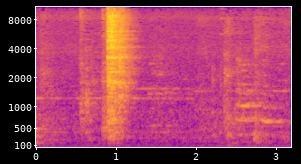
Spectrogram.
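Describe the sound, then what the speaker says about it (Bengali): A wok used for boiling eggs is lifted off the stove with a sharp metallic clank near the start, followed by quieter scrapes and soft knocks of kitchen handling. "কড়াইটা নামিয়ে দিলাম।"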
